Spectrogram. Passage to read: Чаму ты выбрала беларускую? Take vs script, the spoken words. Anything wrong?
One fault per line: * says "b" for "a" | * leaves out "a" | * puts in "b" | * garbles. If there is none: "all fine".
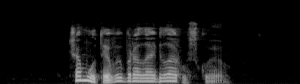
all fine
